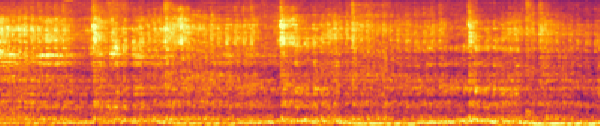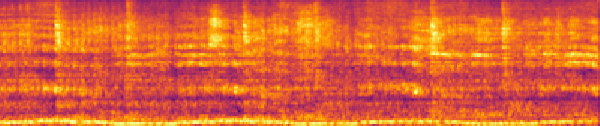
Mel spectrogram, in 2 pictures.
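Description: Electronic feedback drone from a looped chain of effects pedals: a low tone whose pitch sways slowly up and down about every two seconds, over a bed of noisy hiss.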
